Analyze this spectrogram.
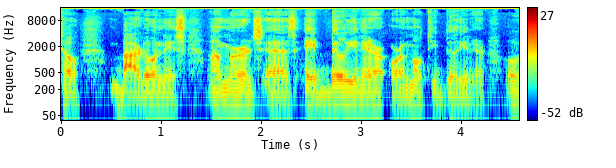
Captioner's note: speaking in non-English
